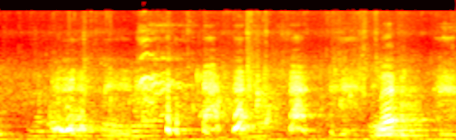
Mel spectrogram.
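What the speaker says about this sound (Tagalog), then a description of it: "Mayroong asong nakapasok dito sa loob, si Blackie" A dog inside a guano cave gives several short yips and whimpering barks at intervals, moderately close with echo, amid people talking.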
